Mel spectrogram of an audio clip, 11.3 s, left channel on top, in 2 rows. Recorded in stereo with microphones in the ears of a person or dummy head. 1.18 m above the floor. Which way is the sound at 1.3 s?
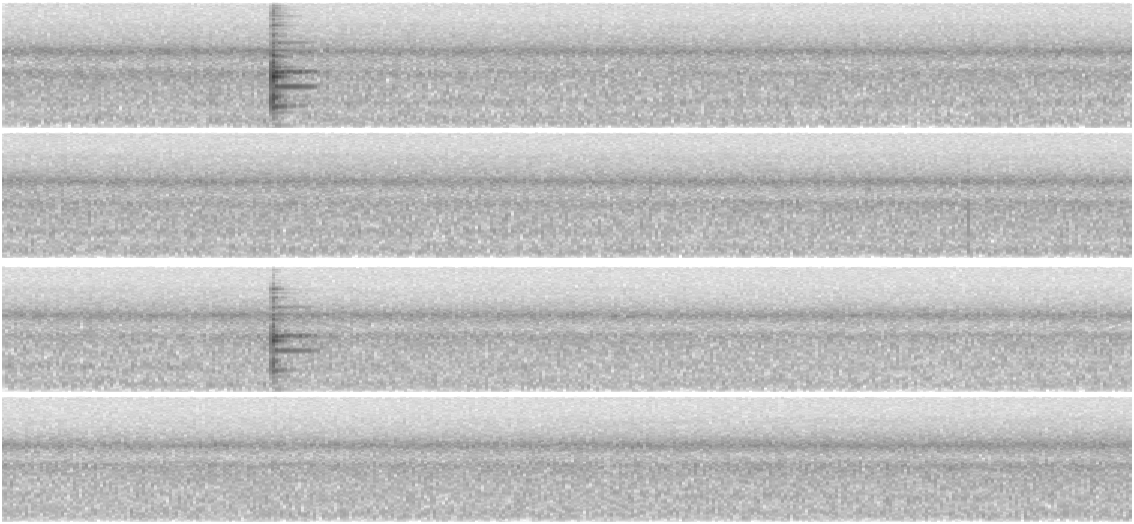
35° left (ahead or behind).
